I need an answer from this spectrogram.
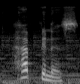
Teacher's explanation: In the word happiness, the most stressed syllable is ha, and the least stressed syllable is p. Therefore, we have to pronounce it happiness.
